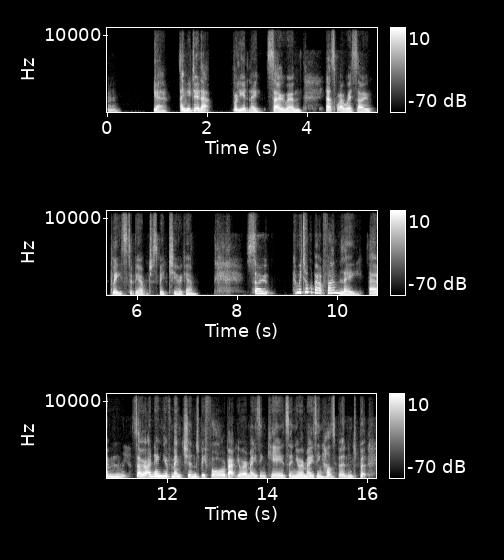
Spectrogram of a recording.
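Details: Adult woman (interviewer); Typical speech.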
